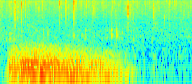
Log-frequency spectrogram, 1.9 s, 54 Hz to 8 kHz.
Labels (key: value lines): label: biophony, growl
recorder: SoundTrap 500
